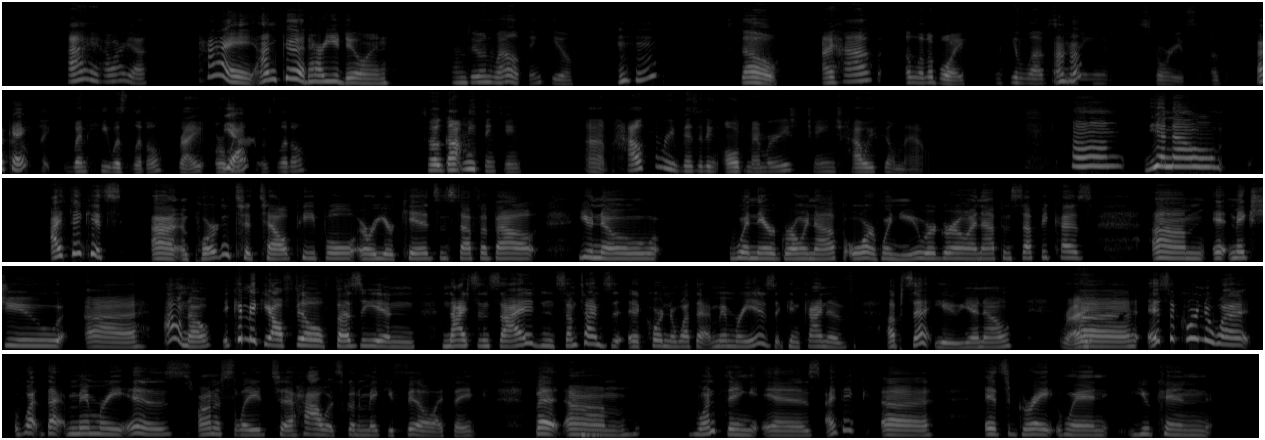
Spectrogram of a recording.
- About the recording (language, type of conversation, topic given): English, unstructured, How does revisiting old memories change our current feelings?
- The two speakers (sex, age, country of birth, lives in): female, 30-34, United States, United States; female, 60-64, United States, United States
- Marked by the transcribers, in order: tapping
